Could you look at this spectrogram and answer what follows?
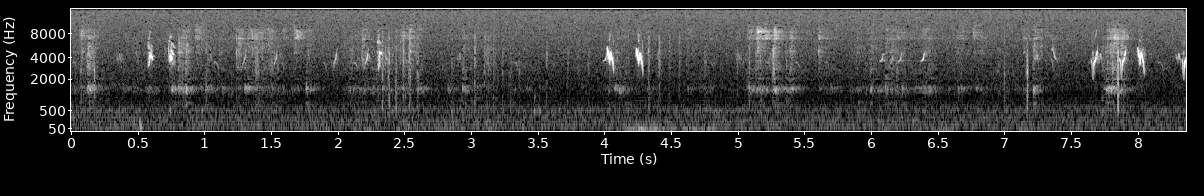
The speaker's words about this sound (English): These are test recordings of birds 436, the type 3 male, and 437, the type 4 male.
